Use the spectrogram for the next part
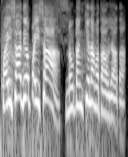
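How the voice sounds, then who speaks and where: Male actor as argumentative rural moneylender, very high voice, Awadhi accent, comedy sketch, noisy recording. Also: very animated, moderate pace, bright, forceful tone, heavily acted. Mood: demanding, nagging. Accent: Awadhi, eastern Uttar Pradesh. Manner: nagging, argumentative. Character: insistent village moneylender demanding his money back. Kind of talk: village comedy sketch acting.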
